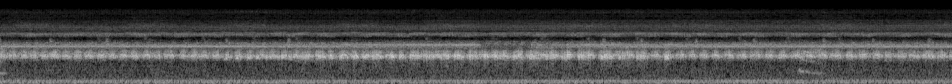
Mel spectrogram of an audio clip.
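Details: Nighttime frog chorus, a continuous shimmering wall of rapid pulsed trills at several pitch levels, steady in loudness, with one brief sliding croak near the end.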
